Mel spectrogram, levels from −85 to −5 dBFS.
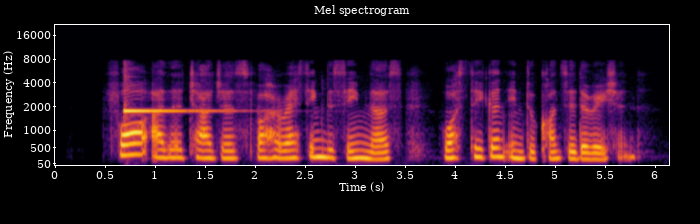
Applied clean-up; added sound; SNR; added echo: neural mask model RNNoise.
